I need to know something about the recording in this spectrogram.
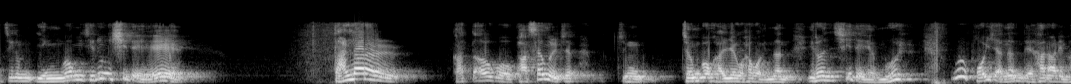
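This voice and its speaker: Preacher doing a sneering skeptic man, pitch jumping high, taunting; dull recording. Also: mellow. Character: scoffing modern male skeptic, mocking. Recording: dull lo-fi sound.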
